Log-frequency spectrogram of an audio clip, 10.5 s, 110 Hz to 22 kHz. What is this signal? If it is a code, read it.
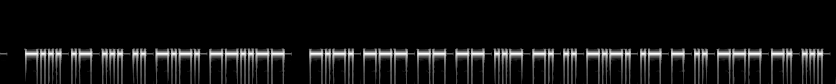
Morse code, heard as a keyed tone, about 25 wpm, 750 Hz. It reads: BASIC, COMMUNICATIONS
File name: Archive / 25 WPM / 25WPM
